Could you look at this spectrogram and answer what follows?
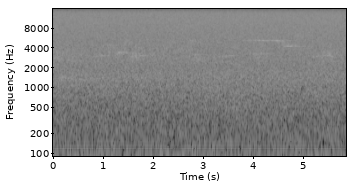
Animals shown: Black-throated Green Warbler (Setophaga virens), Red-eyed Vireo (Vireo olivaceus)

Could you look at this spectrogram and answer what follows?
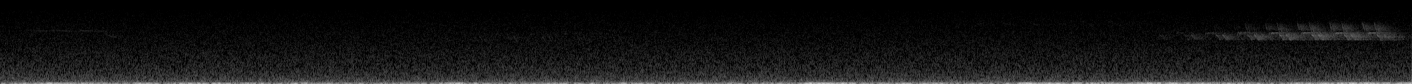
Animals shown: Black-throated Green Warbler (Setophaga virens), Ovenbird (Seiurus aurocapilla)

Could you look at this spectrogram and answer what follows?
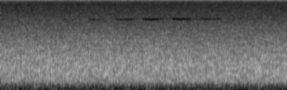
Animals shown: Golden-crowned Kinglet (Regulus satrapa)

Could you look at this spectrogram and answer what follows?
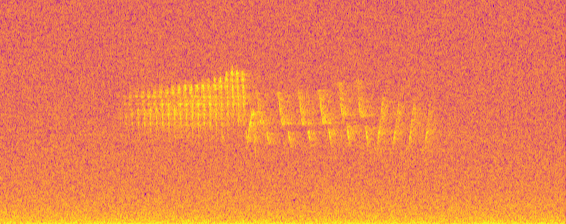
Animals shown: Nashville Warbler (Leiothlypis ruficapilla), Northern Parula (Setophaga americana)

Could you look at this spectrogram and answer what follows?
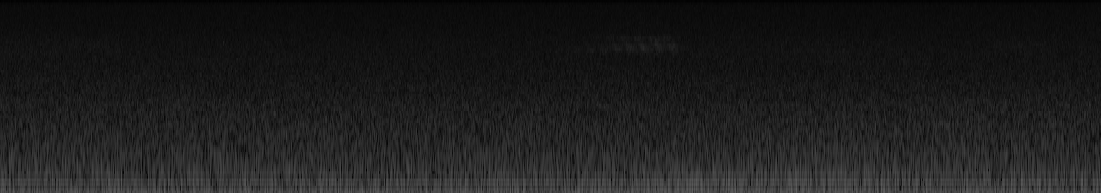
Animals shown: Ovenbird (Seiurus aurocapilla)

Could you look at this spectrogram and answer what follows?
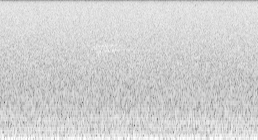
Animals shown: Hermit Thrush (Catharus guttatus)

